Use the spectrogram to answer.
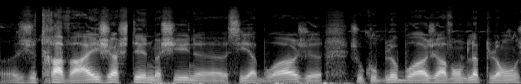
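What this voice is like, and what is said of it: English accent speaking French. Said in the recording (French): “Il a un petit accent... je suis anglais... c'est pas du tout l'accent creusois”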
